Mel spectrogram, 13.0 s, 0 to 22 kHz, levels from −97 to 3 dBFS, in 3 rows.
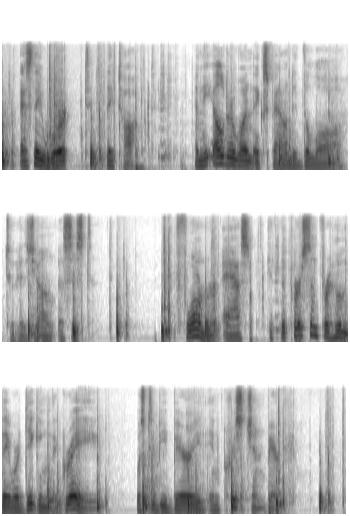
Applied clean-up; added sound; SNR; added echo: neural mask model RNNoise.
